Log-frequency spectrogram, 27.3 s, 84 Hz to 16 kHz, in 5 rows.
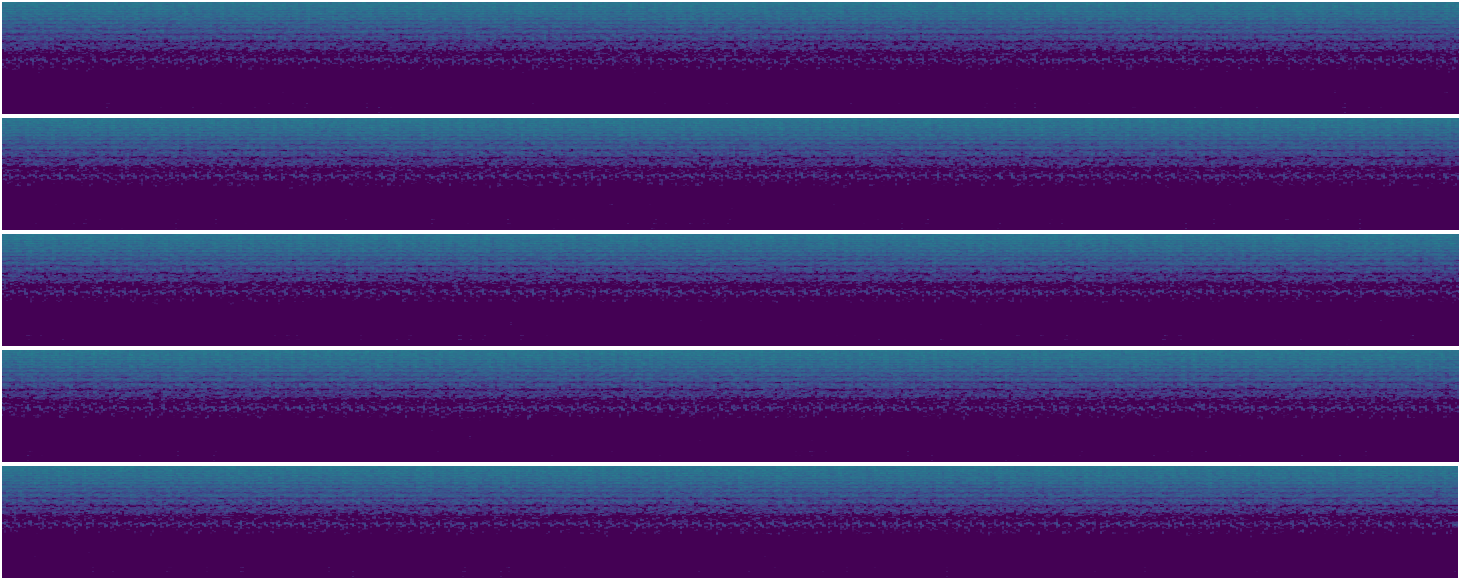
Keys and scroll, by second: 6.0 Escape.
